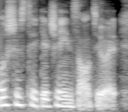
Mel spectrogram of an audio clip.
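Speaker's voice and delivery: usual speaking voice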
